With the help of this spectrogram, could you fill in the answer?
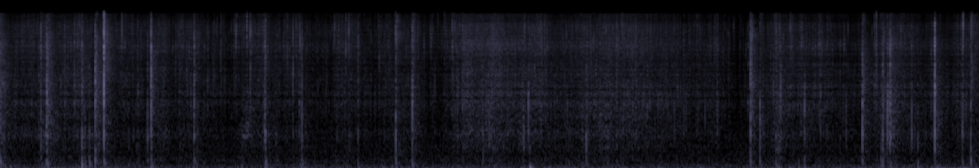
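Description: Fingertips pinch, pop and crinkle a clear plastic bubble wrap sheet with small bubbles. Sharp, bright snaps and pops are scattered over a constant soft, crinkly hiss, with the pops landing irregularly throughout.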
